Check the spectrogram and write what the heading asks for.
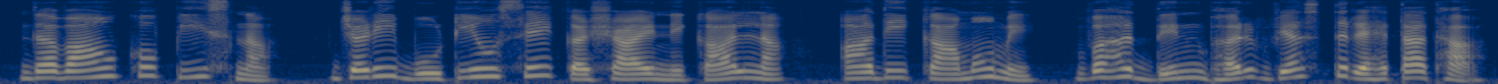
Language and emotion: Hindi, neutral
